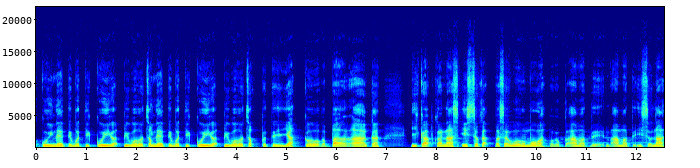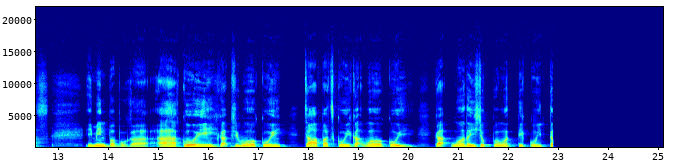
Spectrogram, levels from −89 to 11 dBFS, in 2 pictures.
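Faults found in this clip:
Stream segment repeated, 2.29 to 4.29 s: a full 2 s of speech plays a second time, with a small blip at the jump back. Player fetched or queued the same segment twice. Identical content, unlike an echo or jitter-buffer stutter.

Audio dropout to silence, 22.90 s through end: speech cuts off mid-flow into silence, with no room tone or noise floor, unlike noise suppression or gating. Likely a lost input or stray mute while the encoder kept writing silence.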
